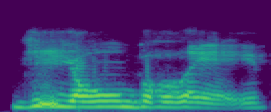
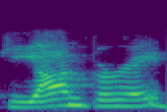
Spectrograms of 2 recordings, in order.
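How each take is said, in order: First: The name is said with an exaggerated French accent. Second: The name is said plainly, without a French accent.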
